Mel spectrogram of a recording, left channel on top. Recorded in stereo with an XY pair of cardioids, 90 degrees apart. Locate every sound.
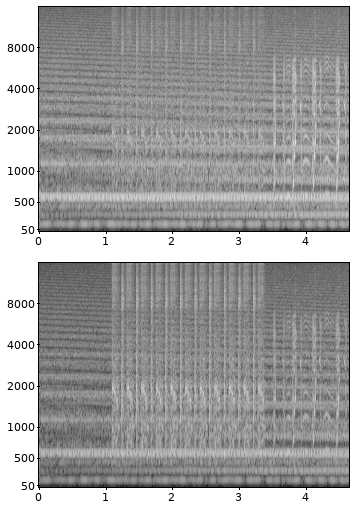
0.0 s a drone: 50° left; by 4.7 s 45° left
1.1 s a camera shutter: 35° right
3.5 s a squeak: 60° left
